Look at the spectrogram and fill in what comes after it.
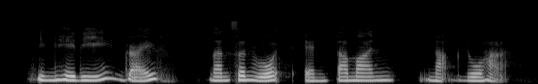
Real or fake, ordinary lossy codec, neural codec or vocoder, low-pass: fake; none; codec, 16 kHz, 2 kbps, FreqCodec, larger model; none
